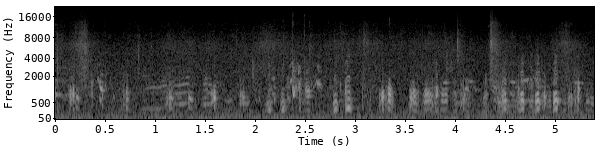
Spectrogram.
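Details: Hens clucking in a flock: many short, overlapping clucks and brief squawks in quick irregular succession, with a constant noisy background.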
